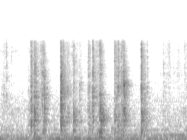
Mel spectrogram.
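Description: Tarot cards being shuffled by hand: an irregular run of crisp slaps and clicks, several a second.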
